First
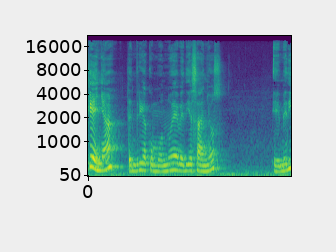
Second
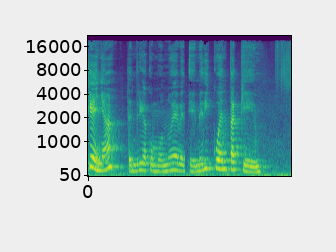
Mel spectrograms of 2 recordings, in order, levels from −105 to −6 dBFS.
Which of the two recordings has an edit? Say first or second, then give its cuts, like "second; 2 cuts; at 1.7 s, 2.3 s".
second; 1 cut; at 1.9 s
